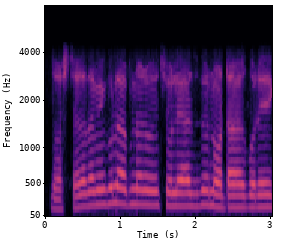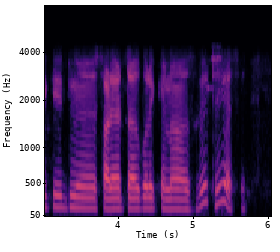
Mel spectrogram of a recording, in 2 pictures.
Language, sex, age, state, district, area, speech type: Bengali, male, 18-30, West Bengal, Paschim Medinipur, rural, conversation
